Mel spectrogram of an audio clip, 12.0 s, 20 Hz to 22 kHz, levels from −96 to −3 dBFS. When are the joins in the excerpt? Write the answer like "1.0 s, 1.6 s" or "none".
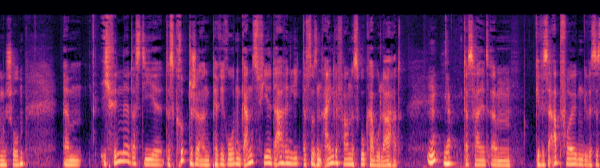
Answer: none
